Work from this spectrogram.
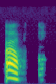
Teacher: Makhraj of qaf is the deepest part of the tongue and the closest to the throat.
